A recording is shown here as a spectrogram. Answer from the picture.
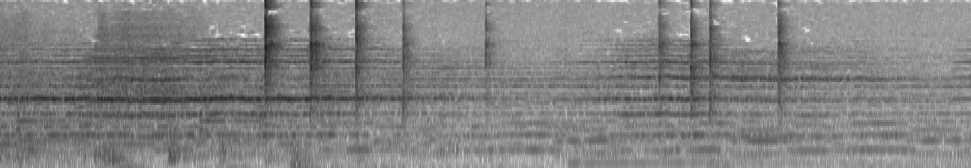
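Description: Background music of long sustained tones, with a few sharp clicks in two clusters, about two seconds in and again about four and a half seconds in, which fit clay poker chips being handled on the table.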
